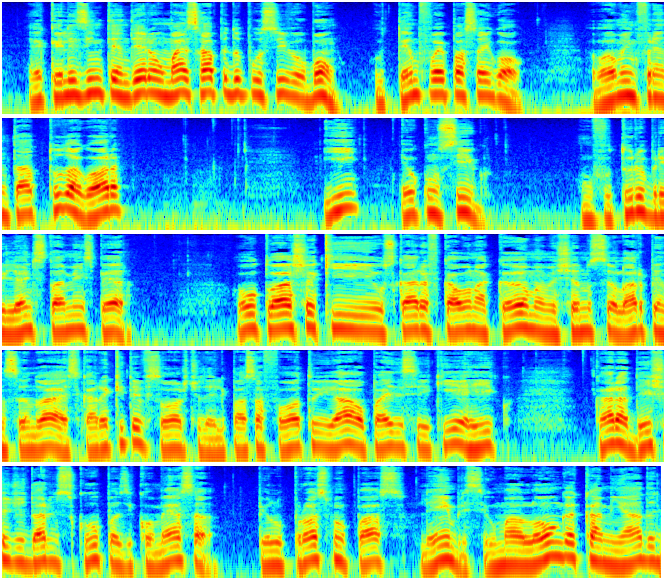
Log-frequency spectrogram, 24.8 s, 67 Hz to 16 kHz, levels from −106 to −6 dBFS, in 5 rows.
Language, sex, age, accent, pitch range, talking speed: Portuguese, male, 20-39, Brazilian, 120-160 Hz, 175 wpm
